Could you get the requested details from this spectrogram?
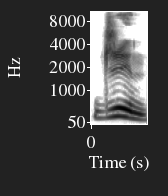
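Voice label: "джин", Komi, female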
